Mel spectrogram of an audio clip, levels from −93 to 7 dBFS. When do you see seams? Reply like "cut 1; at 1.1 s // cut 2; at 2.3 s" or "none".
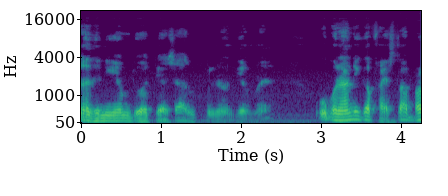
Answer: none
